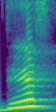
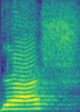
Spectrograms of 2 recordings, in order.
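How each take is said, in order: First: The vowel is a closed e sound. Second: The vowel is an open, wide e sound. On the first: "আমরা সংবৃত বলছি" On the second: "সংবৃত এ এখানে বিস্তৃত বিবৃত এ রূপে উচ্চারিত"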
